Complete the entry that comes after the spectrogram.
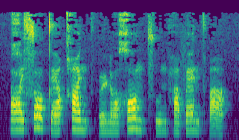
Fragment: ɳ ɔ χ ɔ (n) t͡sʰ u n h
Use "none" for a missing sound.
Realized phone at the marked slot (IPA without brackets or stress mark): n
